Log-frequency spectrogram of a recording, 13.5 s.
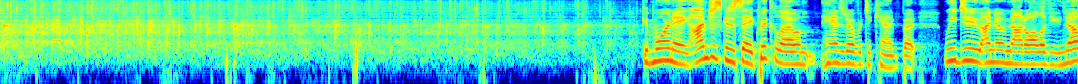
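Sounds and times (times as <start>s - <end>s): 
audience applause welcoming speakers at a morning church gathering: 0.0s - 8.5s
speech: 8.0s - 13.4s.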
